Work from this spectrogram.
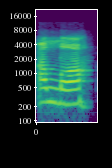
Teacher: پہلے سے ہی لام، دونوں لام موٹے کریں. اگر ہم کریں اللہ، ایل پہلے لام باریک کر دیا اور دوسرا لام موٹا کر دیا، یہ غلط.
